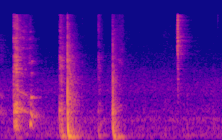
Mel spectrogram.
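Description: A person coughs and clears their throat during an Indonesian livestream, with three short rough bursts in quick succession and a smaller fourth one, close and fairly loud, with no speech.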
